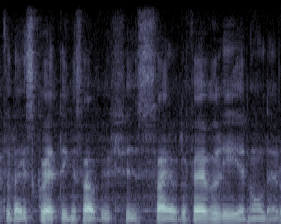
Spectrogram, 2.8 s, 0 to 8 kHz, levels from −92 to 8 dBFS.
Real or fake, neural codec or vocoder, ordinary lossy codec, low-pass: real; none; none; none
